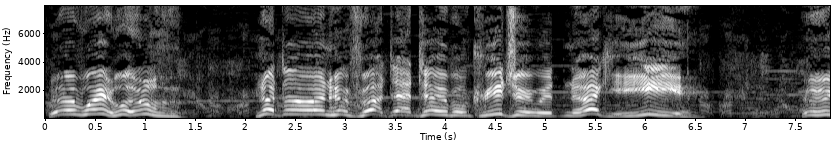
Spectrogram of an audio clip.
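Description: A man voicing a blunt, boastful old male village elder, speaking slowly in a raised old-man voice while reading game dialogue. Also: extremely high pitch, a bit bright, pitched above the performer's own voice, full character voice.

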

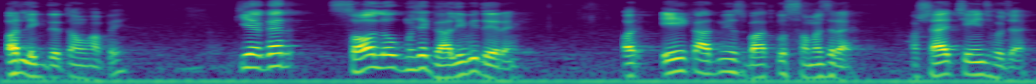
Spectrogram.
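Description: This young stand-up comedian speaks at medium pitch and a moderate pace, animated and sarcastic, mixing Hindi and English in a conversational set. He works a live audience on a small cafe stage backed by a brick wall, using a handheld mic.

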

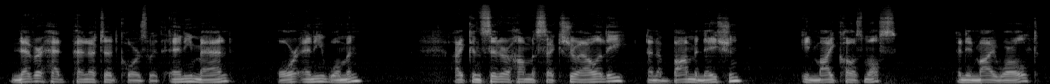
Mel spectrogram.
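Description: A middle-aged vlogger with a Czech accent speaks in a lowish, pushed, bright voice with no echo. Sitting inside a parked vehicle, he delivers a casual monologue to a camera mounted close in front, blunt, rambling and preachy with many fillers.

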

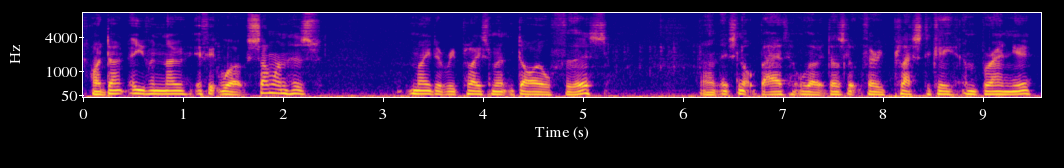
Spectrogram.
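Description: Here a radio restorer examines an old radio indoors in his messy home workshop, narrating offhandedly and pausing often with ums as he thinks out loud. His medium-pitched voice is warm and steady, at a normal speed.

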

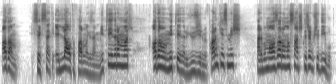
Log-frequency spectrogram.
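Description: A young man commenting on his own game as he plays, talking fast and getting worked up. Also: sits high, no echo. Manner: rapid, excitable, swings into frustrated outbursts. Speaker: gaming streamer. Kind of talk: live gameplay commentary.

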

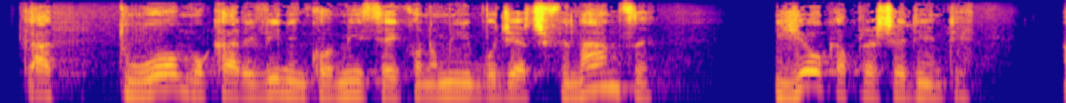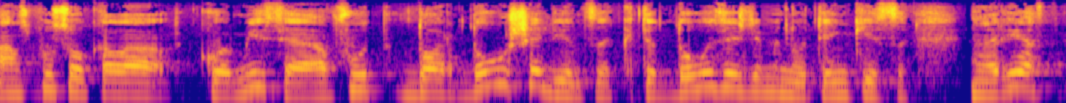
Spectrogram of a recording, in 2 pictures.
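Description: A man's voice: medium pitch, lively intonation, warm tone, breathy edge. A man, a politician guest on a TV talk show, talking emphatically and animatedly and acting out quoted exchanges. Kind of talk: emphatic studio debate. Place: TV studio.

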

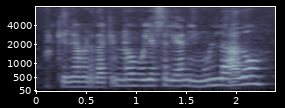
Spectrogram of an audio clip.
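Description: Speaking quickly at a medium pitch, this forties-aged woman with a Mexican accent talks viewers through an easygoing makeup tutorial. She's in a room at home near a window, giving chatty instructions and checking in with tags often.

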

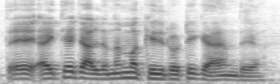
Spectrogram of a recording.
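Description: A man's voice: medium pitch, fast talker, soft background music. A young man chatting casually in a questioning, sceptical manner. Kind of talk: casual chat.

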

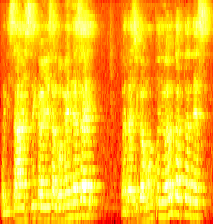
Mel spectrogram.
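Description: A man voicing a lost little lamb girl in a children's picture-card story, in a high, small pleading voice. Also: fast talker, a little mellow, natural voice. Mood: apologetic. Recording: echoey church hall from far off.

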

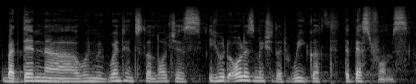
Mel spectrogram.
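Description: A woman's voice: sits low, steady tone, fairly quick, mellow, slightly rough. A middle-aged woman with a Zambian accent, recalling a trip in a chatty, anecdotal way and acting out what people said. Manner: chatty storyteller who acts out quoted dialogue. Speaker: interviewee paying tribute. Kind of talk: casual anecdotal recollection.

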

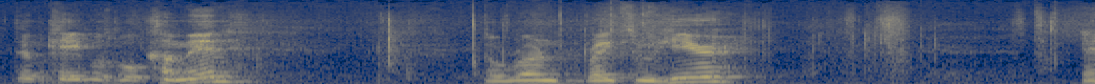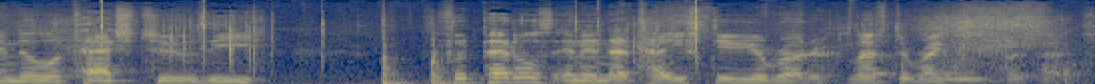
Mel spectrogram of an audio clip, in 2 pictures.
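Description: A man's voice: mid-range voice, lively intonation, moderate pace, long pauses. Middle-aged man demoing a kayak. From New Jersey. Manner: casual, explanatory, with frequent fillers and restarts. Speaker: kayak fishing presenter. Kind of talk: product demonstration. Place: large indoor kayak shop. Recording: roomy shop echo, faint noise.

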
